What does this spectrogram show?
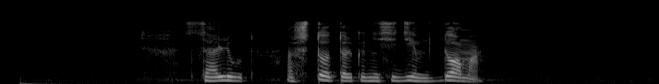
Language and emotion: Russian, angry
